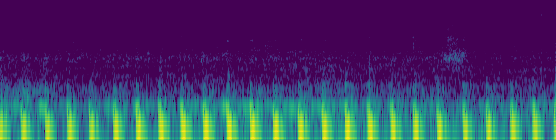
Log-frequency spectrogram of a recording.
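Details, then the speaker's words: Motorcycle idling after tensioning the worn, stretched timing chain and resetting valves; steady even exhaust thumps about seven a second, no ticking or rattle, quiet like new — normal idle. "เสียงเหมือนรถใหม่เลยครับเงียบกริบดังเฉพาะท่อไอเสียเท่านั้น"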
